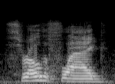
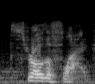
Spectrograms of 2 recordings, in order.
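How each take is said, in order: First: "Throw the flag" drawn out slowly and a little louder. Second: Said in the usual way. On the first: Shown as a demonstration. Host signalling the editor, slowly drawing out "Throw the flag".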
